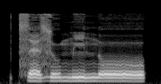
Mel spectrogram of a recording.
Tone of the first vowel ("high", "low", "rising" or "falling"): low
